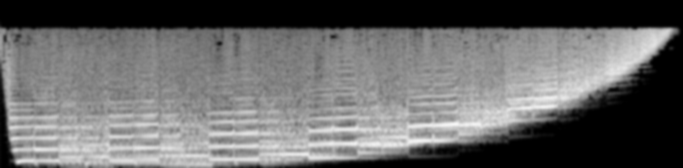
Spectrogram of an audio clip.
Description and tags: A dirty distorted rise type sound created using Access Virus C and third party FX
